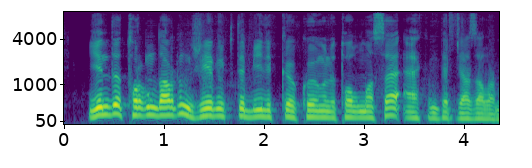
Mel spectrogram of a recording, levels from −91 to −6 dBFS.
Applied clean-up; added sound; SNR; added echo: neural separator model SepFormer DNS4.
